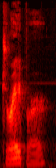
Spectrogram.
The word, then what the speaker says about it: Draper: Unbeknownst to the couple, before they left, Draper had unlocked the door to the basement. – So which rhymes with Raper, by the way.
